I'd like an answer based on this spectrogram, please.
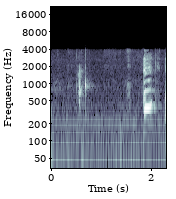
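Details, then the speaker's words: Baby with several short, loud, voiced hiccups in quick succession with quiet gaps between; hiccups. "they're so loud I know I don't like jacups either goodness poor baby"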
